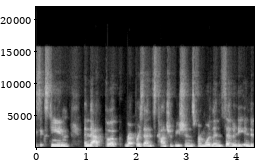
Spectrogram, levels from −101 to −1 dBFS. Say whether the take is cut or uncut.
uncut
